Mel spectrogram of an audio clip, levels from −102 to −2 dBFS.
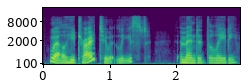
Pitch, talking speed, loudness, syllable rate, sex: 175 Hz, 185 wpm, -21 LUFS, 5.1 syllables/s, female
